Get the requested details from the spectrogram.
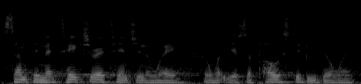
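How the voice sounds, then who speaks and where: A pastor with a cold preaches a sermon to his congregation in church. He swings between loud emphasis and quiet asides and laughs easily, with a low-sitting, steady voice and a brisk pace.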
